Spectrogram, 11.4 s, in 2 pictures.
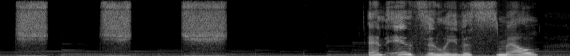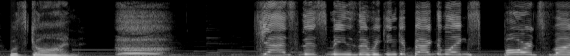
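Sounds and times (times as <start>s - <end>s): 
spray bottle of Bubbleberry soap spraying: 0.0s - 2.4s
speech: 3.8s - 7.1s, 8.6s - 11.3s.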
